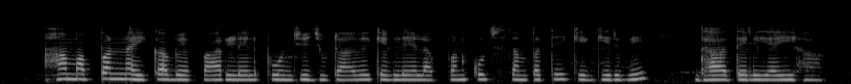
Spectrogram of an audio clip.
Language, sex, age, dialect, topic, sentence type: Magahi, female, 41-45, Western, banking, statement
